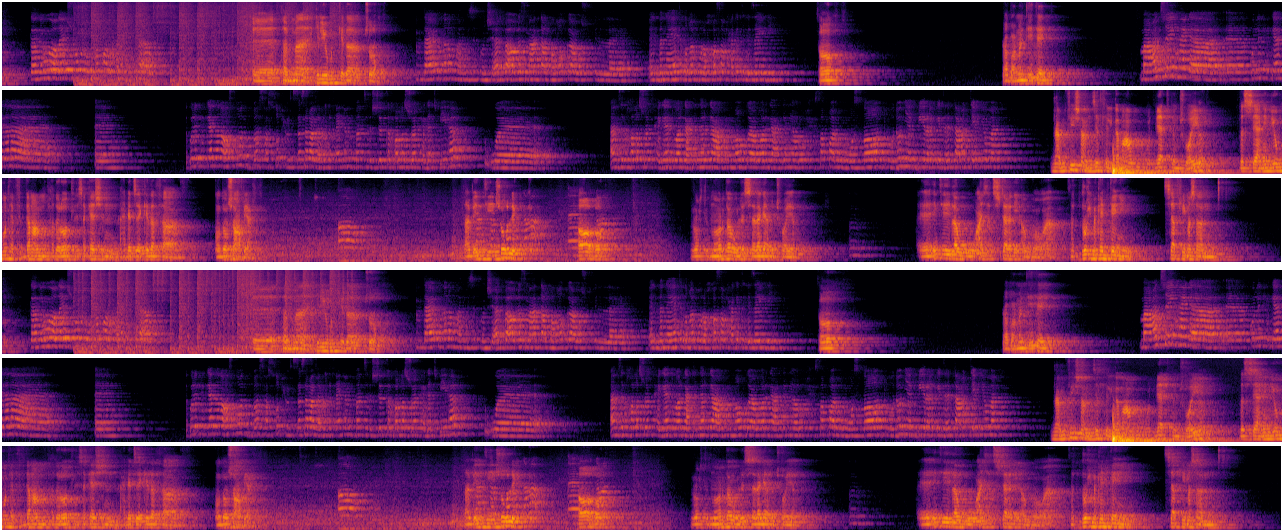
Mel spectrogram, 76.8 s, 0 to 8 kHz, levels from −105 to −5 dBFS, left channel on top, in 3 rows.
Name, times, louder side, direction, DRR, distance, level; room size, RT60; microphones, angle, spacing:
voice 1, 0.6-3.1 8.3-12.5 12.9-15.5 20.5-20.6 22.8-26.6 27.5-27.9 29.4-34.7 35.2-36.5 37.8-45.5 57.9-58.3 60.6-61.9 62.5-63.4 68.1-68.4, right 1 dB, ahead, -1 dB, 4.6 m, -46 dB
sound 1, 1.4-7.1, right 1 dB, 30° right, 3.8 m, -48 dB
voice 2, 5.0-7.6 16.3-16.7 20.0-20.9 46.6-49.7 50.3-54.8 55.5-56.3 57.3-57.4 60.4-61.5 62.7-63.2 65.0-67.1 69.5-72.3 72.6-73.8 74.5-75.6, left 1 dB, 80° left, 6 dB, 2.1 m, -33 dB
sound 2, 47.8-50.3, right 2 dB, 65° right, 0.8 m, -29 dB
sound 3, 56.2-64.4, equal, 25° left, 3.1 m, -53 dB
25.0 x 13.0 x 9.5 m, 1.5 s
head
